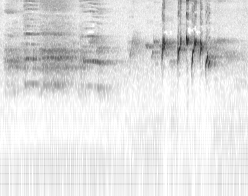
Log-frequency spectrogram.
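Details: Red-whiskered bulbul in the 'pad kuay tiew' or 'mae bot' song style: soft, wavering warbles, then a quick, loud phrase of about six clipped, bright whistled notes near the end.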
